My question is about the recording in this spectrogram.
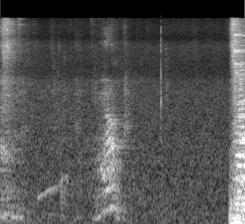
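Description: Small dog whining: a short rising whine about half a second in, then a louder, brief cry about a second in.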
